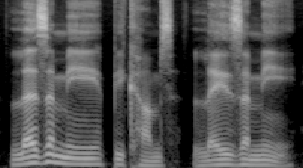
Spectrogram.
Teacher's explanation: Basically, we blend the sounds together. So the s in le, which is usually silent, suddenly wakes up and makes this buzzing z sound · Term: liaison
